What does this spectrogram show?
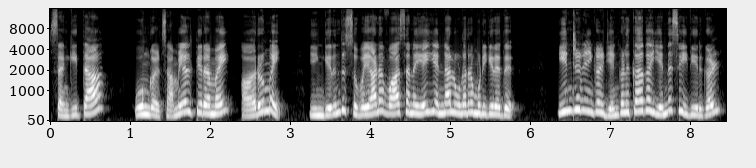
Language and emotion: Tamil, happy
